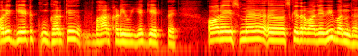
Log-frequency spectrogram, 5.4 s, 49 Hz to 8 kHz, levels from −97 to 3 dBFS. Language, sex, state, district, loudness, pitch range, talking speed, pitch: Hindi, female, Punjab, Fazilka, -16 LUFS, 185-225 Hz, 200 wpm, 200 Hz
